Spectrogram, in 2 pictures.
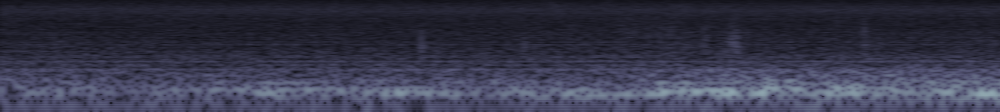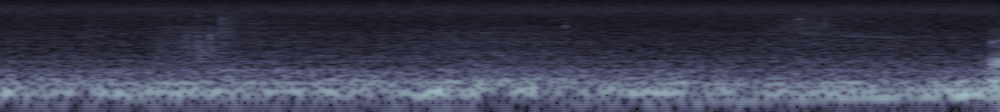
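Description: Low, steady rumble of a vehicle, growing gradually louder over the first few seconds, with a few faint clicks on top.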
